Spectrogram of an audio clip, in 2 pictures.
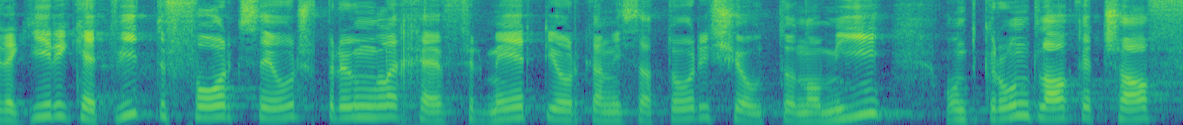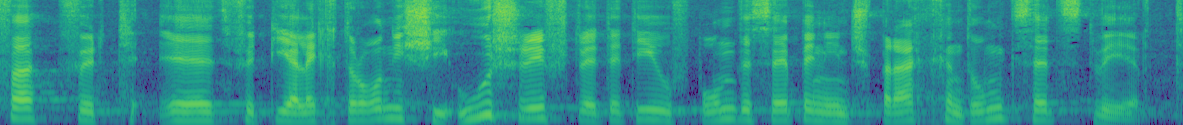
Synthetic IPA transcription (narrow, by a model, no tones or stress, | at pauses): trɛɡiːəɾiɡhɛtʋitəfoːɾkseːuːɾʃpɾʏŋləχəfɛɾmeːrtiɔɾɡ̥ɑnisɑt̪oːɾiʃiɔʊtonɔmiːʊntɡ̥ɾʊndlɑːɡət͡sʃɑfəf | fʏɾd̥iɛlɛkʰtɾoːniʃiʔuːɾʃɾɪftʋɛldɛd̥iːufb̥ʊndəsɛbənɛntʃpɾæχəndʊmksɛt͡stʋɪ̰ɾt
